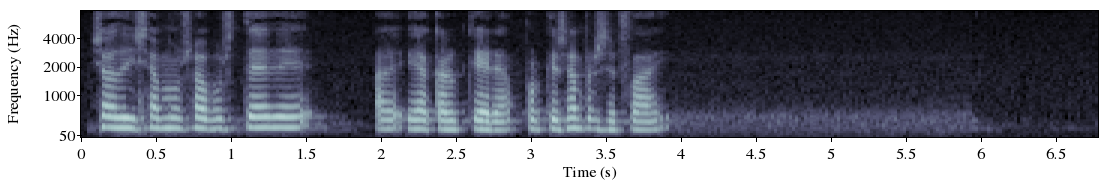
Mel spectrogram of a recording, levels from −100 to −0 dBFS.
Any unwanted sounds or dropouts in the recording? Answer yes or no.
no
